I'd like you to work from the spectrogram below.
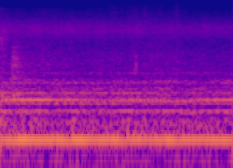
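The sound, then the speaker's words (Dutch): A kneading machine works dry bread dough at the start of kneading, with a steady, droning motor hum and a faint, even churning texture, continuous throughout, with no voices. “Zo klinkt het wat droger.”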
